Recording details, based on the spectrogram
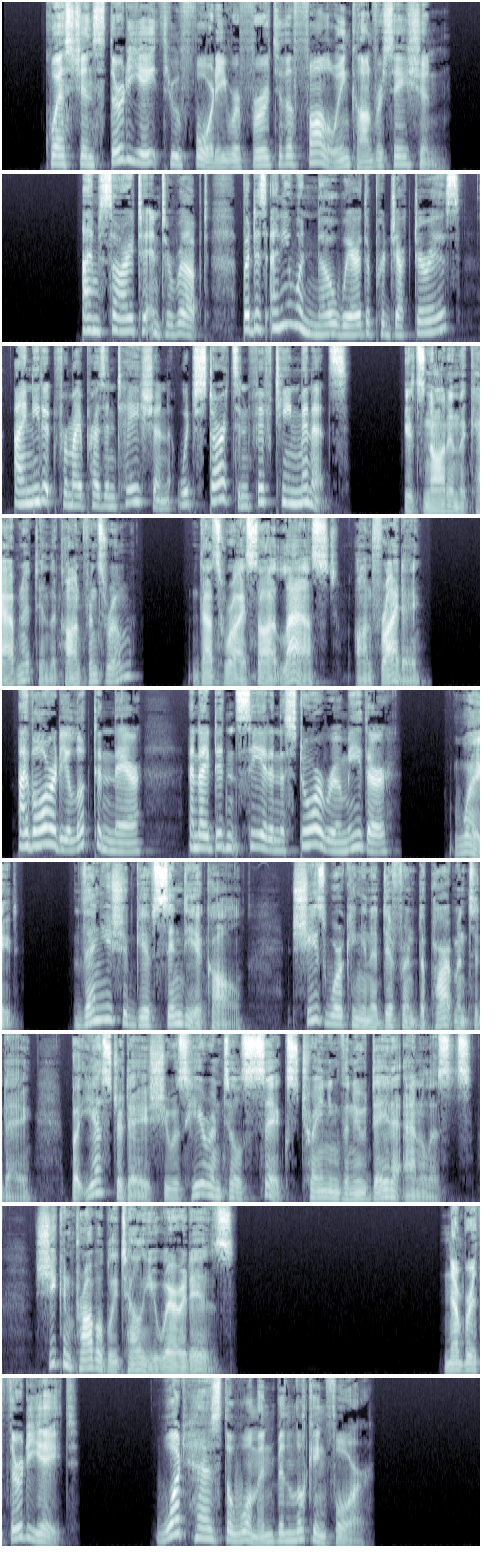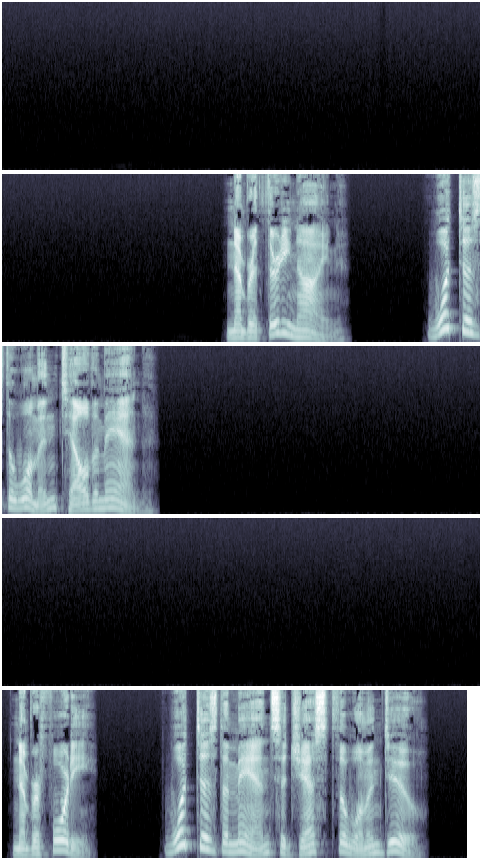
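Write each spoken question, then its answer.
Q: What has the woman been looking for?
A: The projector

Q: What does the man suggest the woman do?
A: Call Cindy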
